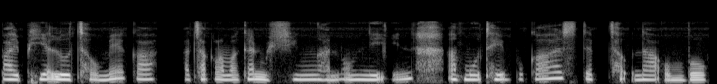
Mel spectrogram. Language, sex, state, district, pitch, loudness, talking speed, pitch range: Mizo, female, Mizoram, Aizawl, 225 Hz, -17 LUFS, 225 wpm, 215-235 Hz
